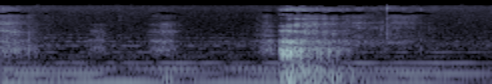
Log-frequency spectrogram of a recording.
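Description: A Shih Tzu gives one short vocal burst, a bark-like grunt, about one and a half seconds in, over steady background music.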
